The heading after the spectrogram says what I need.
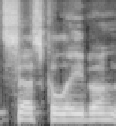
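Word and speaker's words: Czeskleba: and Pam Bearfield Training Center I'm captain cescaliba that's spelled k-e-i-t-h-c-z-e-s-k-l-e-b-a with the Hoover Police Department joining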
